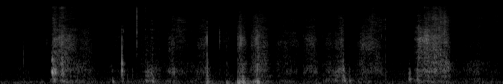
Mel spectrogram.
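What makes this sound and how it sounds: Bare fingertips squeeze, crumble and rub a container of crumbled green floral foam mixed with white carpet cleaner paste. Irregular bursts of bright, dry crunching and crackling rise over a soft, gritty rustle, each fading quickly.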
